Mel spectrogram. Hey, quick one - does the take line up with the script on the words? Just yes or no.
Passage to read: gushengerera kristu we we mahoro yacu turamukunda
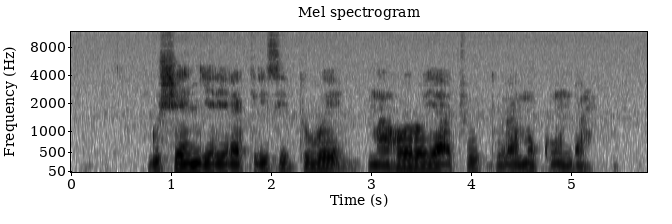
no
